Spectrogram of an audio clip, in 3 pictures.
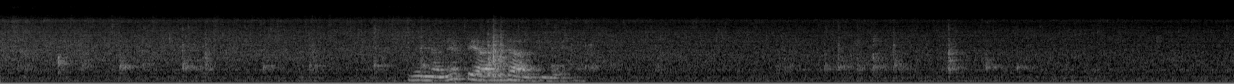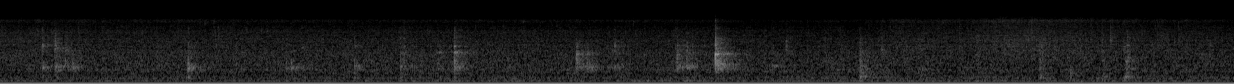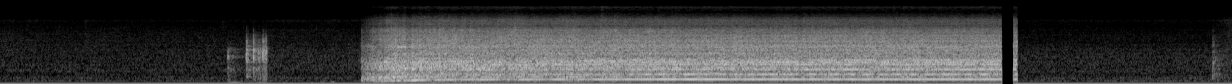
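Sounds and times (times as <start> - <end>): onion sizzling in hot oil: 0.0 - 28.4.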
